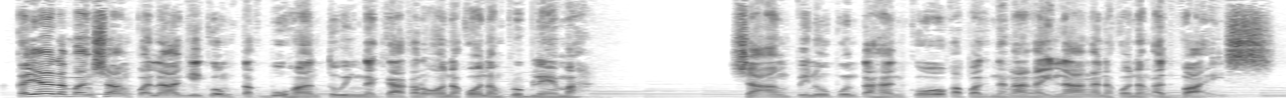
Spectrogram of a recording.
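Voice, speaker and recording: A man reads a listener's letter as a radio drama narrator. His voice sits at a medium pitch. Music plays faintly behind him. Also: a bit bright. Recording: background music under narration.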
